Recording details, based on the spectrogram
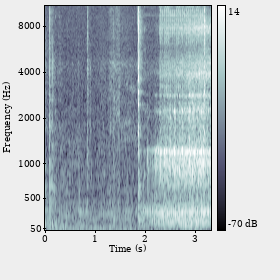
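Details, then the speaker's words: HP 8901B modulation analyzer with a power supply fault: the very dirty cooling fan spins up to a steady thin whine with a gritty hiss; the fan bearings are shot and need replacing. "that fan defit need replacing those bearings are shot that is the worst one I've ever seen"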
